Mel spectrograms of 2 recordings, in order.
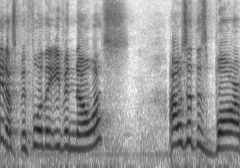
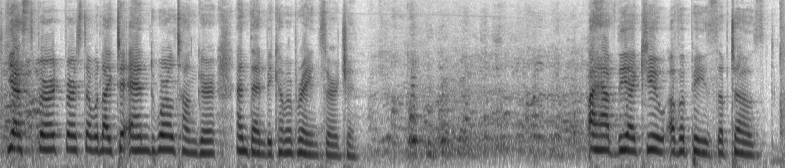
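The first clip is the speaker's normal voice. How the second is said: mock pageant contestant answering the host; Miss America contestant; 3 semitones lower than usual. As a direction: recite a beauty-queen answer with careful, accent-free diction. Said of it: "like a contestant in the Miss America pageant".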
